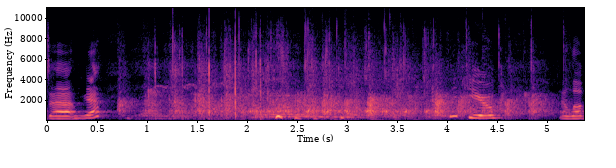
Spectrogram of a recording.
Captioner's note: audience applauding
